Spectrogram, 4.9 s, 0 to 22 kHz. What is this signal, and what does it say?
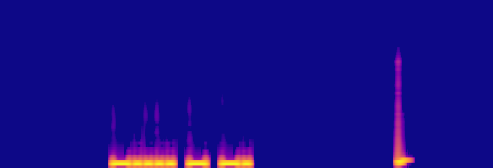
Morse code, heard as a keyed tone, about 22 wpm, 700 Hz. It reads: 6TN
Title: Common Cut Numbers - 3-Digit 22wpm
